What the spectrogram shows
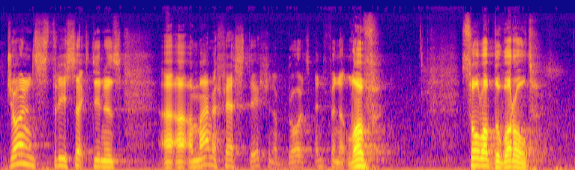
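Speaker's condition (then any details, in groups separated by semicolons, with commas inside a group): Cleft palate and cleft lip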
